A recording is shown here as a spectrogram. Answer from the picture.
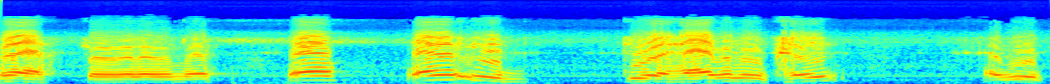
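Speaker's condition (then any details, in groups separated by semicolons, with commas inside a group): Cerebral palsy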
